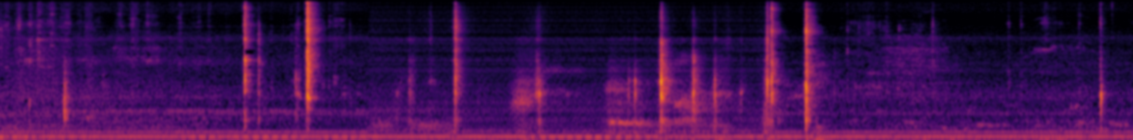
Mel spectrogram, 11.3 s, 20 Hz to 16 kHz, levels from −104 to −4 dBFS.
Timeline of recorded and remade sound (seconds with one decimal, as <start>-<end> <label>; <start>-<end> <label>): 0.0-3.7 recorded; 3.7-7.7 remade; 7.7-11.3 recorded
